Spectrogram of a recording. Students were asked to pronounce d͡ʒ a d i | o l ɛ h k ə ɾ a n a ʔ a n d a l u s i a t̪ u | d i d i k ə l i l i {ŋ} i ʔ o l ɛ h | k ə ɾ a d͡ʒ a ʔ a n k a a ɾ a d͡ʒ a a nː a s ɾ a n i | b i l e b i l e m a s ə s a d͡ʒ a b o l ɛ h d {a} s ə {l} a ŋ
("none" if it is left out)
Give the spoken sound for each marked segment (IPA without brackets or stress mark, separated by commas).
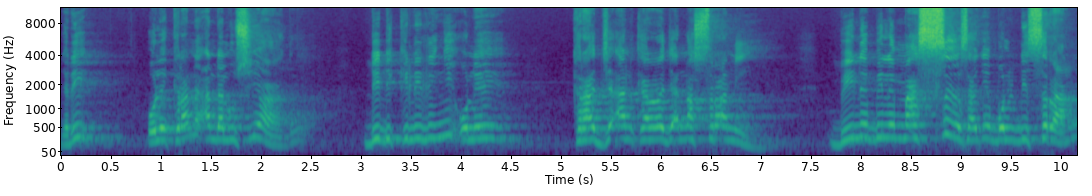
ŋ, i, ɾ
